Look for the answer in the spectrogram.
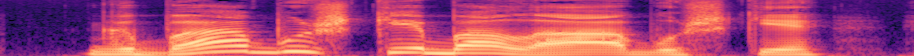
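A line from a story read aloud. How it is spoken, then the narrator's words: Father, cheerful. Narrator (Russian): весело подхватил папа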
